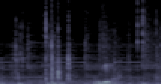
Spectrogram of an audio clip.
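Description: A few separate computer keyboard keystrokes: sharp clicks near the start, a quick cluster just past halfway, and one more near the end.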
